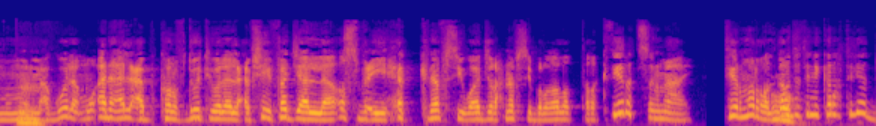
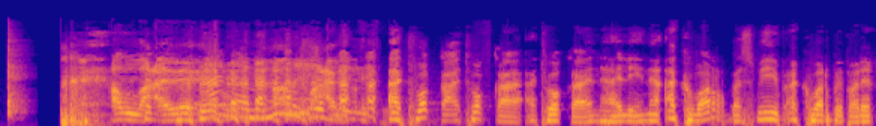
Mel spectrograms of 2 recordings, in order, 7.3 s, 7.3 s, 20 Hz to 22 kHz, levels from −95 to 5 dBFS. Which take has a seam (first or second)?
second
